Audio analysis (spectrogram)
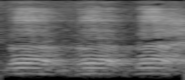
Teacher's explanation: A voiced labial plosive is buh.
